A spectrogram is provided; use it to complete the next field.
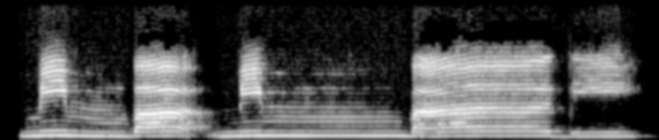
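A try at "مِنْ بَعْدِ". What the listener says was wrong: বা এভাবে টান দিবেন না আপু, যেভাবে বলি ঠিক সেভাবে বলার একটু চেষ্টা করুন। টান কেন দিবেন? আপনি এখানে বা দি বলে ছেড়ে দিবেন, মিম বাদি। একটু গলা নিতে হবে, মিম বাদি।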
